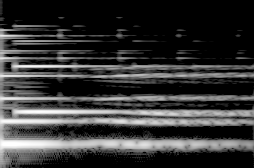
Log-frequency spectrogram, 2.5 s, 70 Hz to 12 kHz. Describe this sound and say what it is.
UI Correct button3
game button ui menu click option select switch interface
